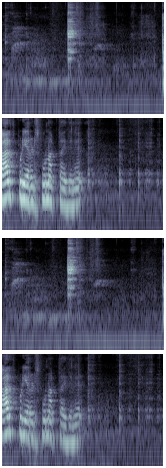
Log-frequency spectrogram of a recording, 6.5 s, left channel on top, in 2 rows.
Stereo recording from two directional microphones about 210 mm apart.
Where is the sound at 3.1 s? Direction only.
55° left (ahead or behind).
